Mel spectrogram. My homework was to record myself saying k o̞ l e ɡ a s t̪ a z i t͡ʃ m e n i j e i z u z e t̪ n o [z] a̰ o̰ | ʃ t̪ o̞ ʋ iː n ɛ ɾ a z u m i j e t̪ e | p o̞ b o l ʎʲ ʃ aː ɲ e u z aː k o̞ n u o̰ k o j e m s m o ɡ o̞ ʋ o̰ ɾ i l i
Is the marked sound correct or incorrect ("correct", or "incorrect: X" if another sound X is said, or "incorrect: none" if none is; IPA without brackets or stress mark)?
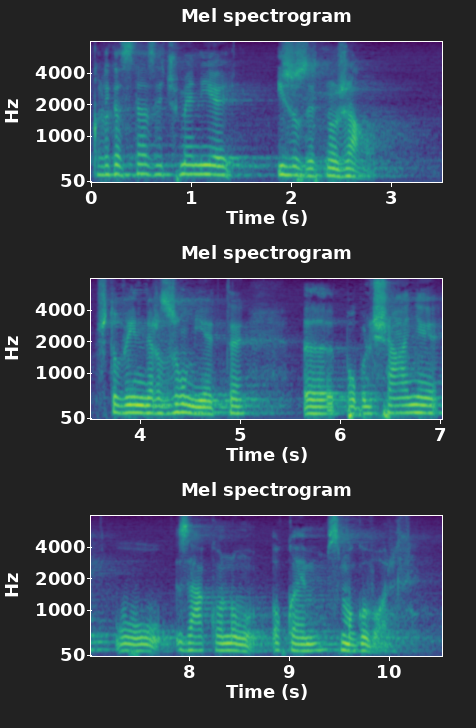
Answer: incorrect: ʒ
